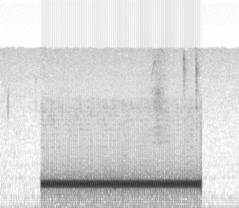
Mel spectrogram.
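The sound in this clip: A telephone dial tone on a call back, one steady, unbroken hum lasting about two seconds that starts and stops abruptly, with near silence before and after.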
